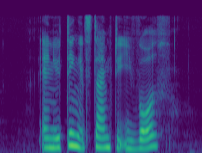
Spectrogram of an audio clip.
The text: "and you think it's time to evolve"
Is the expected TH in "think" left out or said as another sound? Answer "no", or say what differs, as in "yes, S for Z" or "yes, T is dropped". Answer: yes, T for TH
